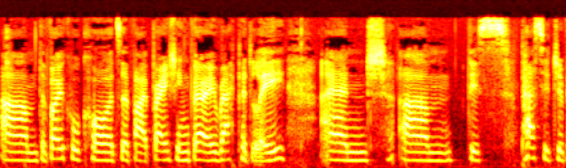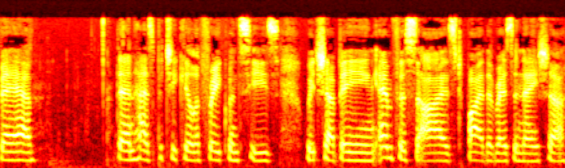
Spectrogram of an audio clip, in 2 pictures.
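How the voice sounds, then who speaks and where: Speaking with an Australian accent, a woman holds a medium pitch at a fairly slow pace, her intonation monotone and flat and her loudness very even. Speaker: speech scientist. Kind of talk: interview. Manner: hesitant, frequent ums.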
